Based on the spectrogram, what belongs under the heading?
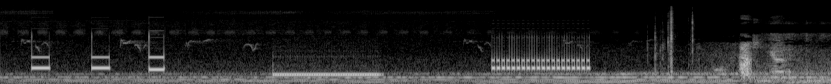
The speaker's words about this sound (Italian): sono quasi le 4 del pomeriggio quando alla sala operativa della compagnia dei carabinieri di Stradella arriva una chiamata per il 112.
